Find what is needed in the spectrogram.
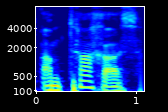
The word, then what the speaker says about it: amtachas: In Pasuk Beis, the Pasuk reads, Tosim befi amtachas hakotoin. Place in the youngest one's sack. Amtachas is Loshin Yochid, and the word is mil'el. The word is pronounced amtachas, the main accent on the tuf.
